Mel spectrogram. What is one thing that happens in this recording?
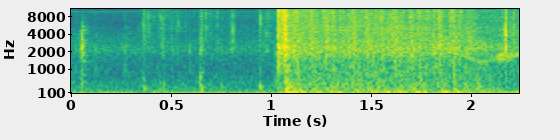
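A submachine gun fires a quick burst.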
